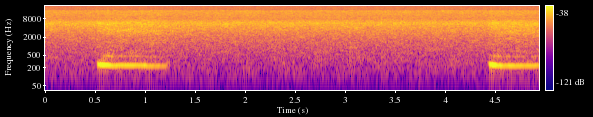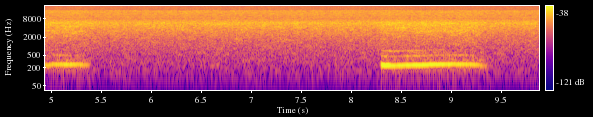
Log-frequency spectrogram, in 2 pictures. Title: Кошка храпит во сне. | Cat snores in his sleep.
